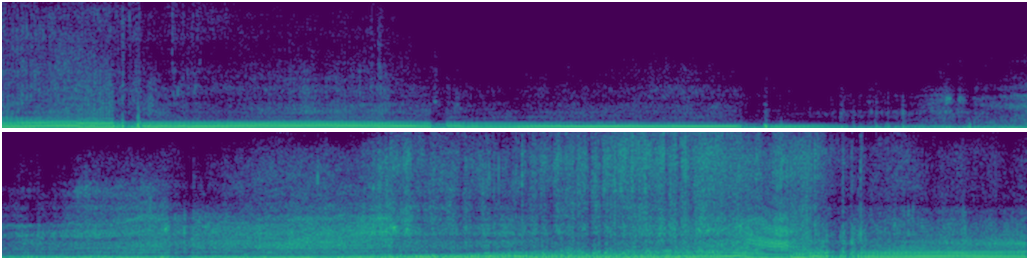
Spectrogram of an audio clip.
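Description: A rally car engine revs hard and roars as the car shifts gears.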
